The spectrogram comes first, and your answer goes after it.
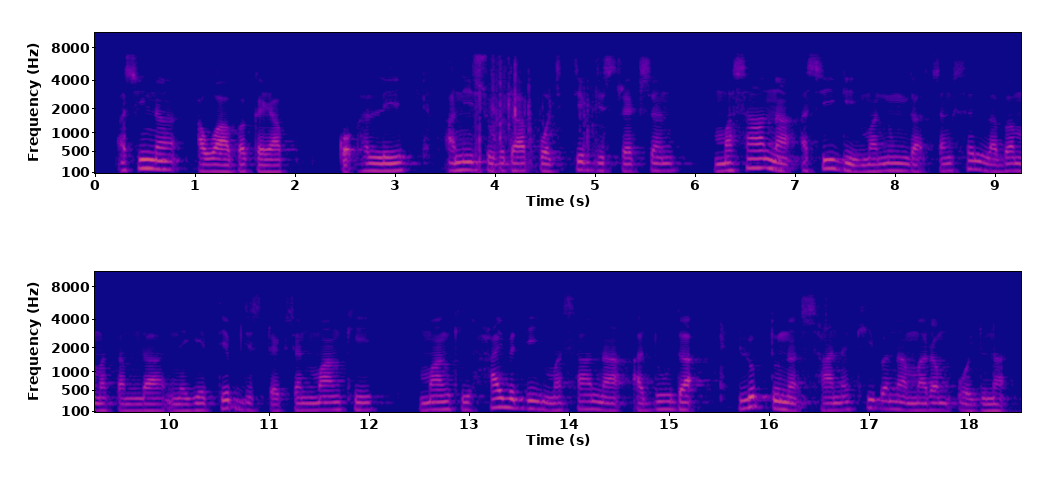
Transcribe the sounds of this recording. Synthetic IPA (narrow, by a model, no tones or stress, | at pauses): ɐ̰sinɐɐwabɐkɐja | kok̚hɐlːiɐ̰nisubɐdɐpod͡ʒitib̚distɾek̚sɐn | mɐsanɐɐsiɡimɐnuŋdɐt͡ʃɐŋsɐlːɐbɐmɐtɐmdɐneɡetib̚distɾek̚sɐnmaŋkʰi | maŋkʰihajbɐdimɐsanɐɐ̰dudɐlup̚tunɐsanɐkʰibɐnɐmɐɾɐmojdunɐ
